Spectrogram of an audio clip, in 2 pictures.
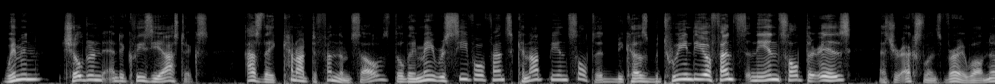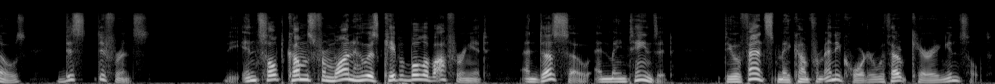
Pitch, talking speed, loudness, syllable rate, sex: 155 Hz, 185 wpm, -22 LUFS, 6.2 syllables/s, male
